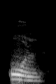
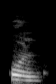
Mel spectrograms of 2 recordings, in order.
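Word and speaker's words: قُل: sound is made is right at the back of your mouth, at the top of your throat. When you put that together here in this word, this reads qul, qul.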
